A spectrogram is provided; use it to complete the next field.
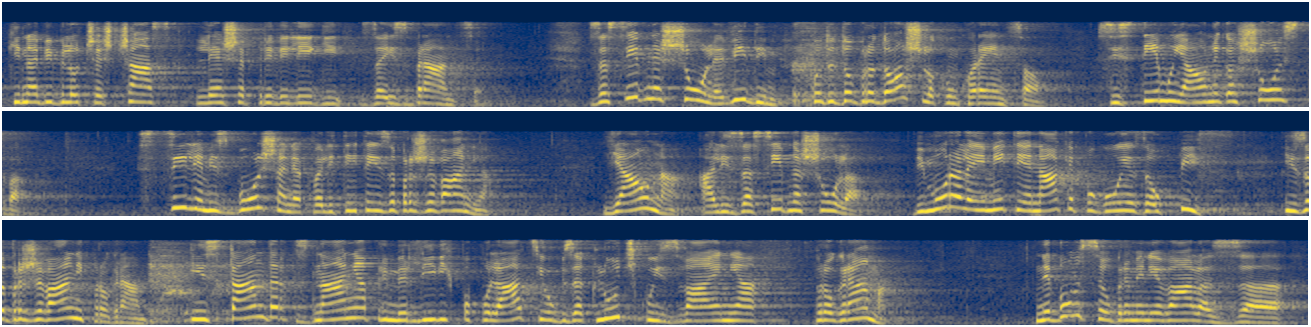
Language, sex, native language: Slovenian, female, Slovenian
